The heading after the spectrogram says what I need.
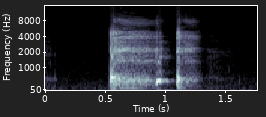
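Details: Single short, somewhat harsh cough in two bursts in a quiet room, from a girl who says she is ill.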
